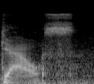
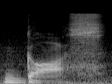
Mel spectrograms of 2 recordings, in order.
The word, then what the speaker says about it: gauss: it the proper way it's pronounced gauss not goss and it's it's a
